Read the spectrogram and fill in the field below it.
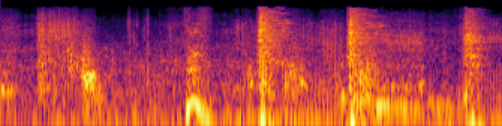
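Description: A sword strikes a creature with sharp hits.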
